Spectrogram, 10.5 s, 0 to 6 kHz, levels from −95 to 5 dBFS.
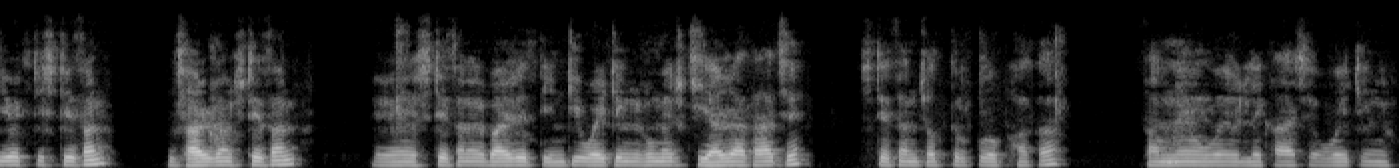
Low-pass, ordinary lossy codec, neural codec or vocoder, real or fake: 5.4 kHz; none; codec, 16 kHz, 16 kbps, FreqCodec, smaller model; fake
